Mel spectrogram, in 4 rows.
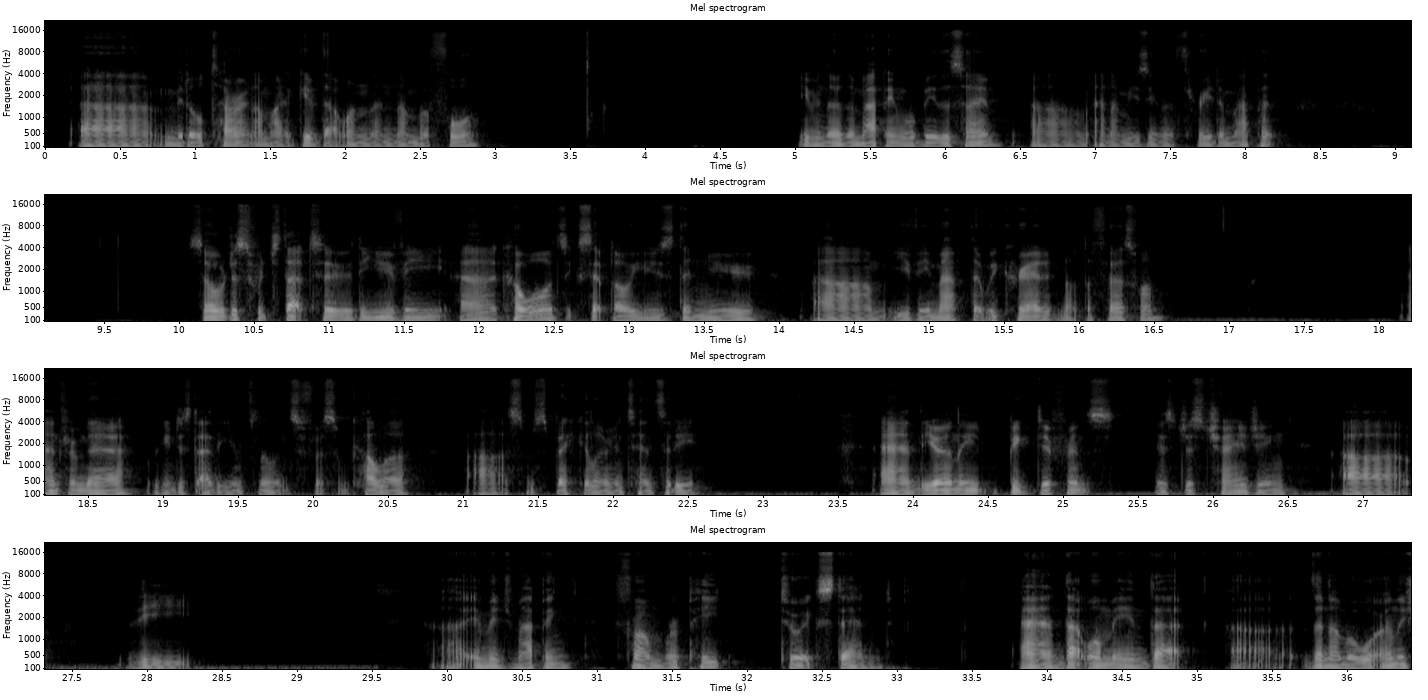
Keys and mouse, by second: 24.9-33.3 drag.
